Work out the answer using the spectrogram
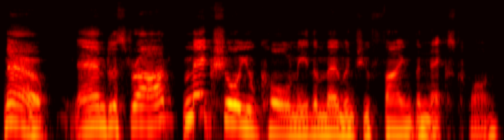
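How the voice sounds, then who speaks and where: An actor playing a brilliant, arrogant, condescending detective in an audio drama, with a clipped, sarcastic, lecturing manner. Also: male voice, medium pitch, lively intonation, measured pace, a bit bright. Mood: coolly analytical.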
